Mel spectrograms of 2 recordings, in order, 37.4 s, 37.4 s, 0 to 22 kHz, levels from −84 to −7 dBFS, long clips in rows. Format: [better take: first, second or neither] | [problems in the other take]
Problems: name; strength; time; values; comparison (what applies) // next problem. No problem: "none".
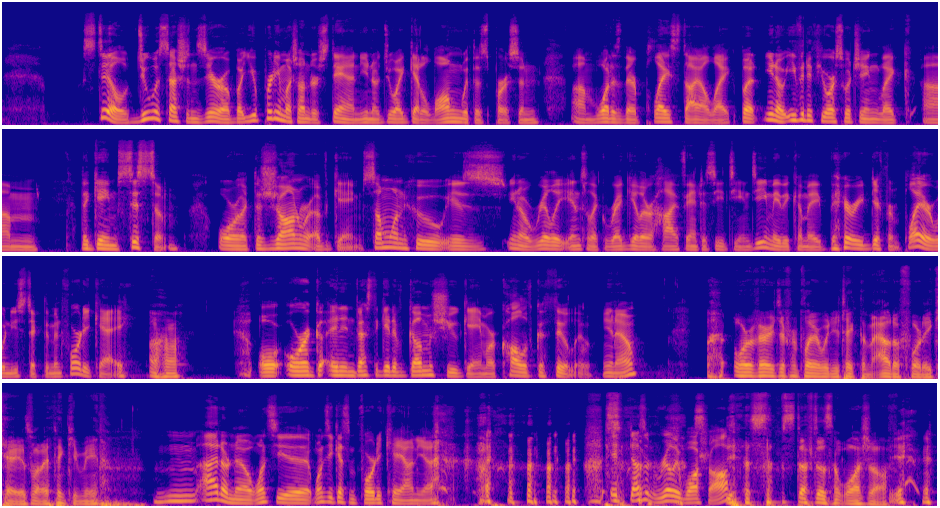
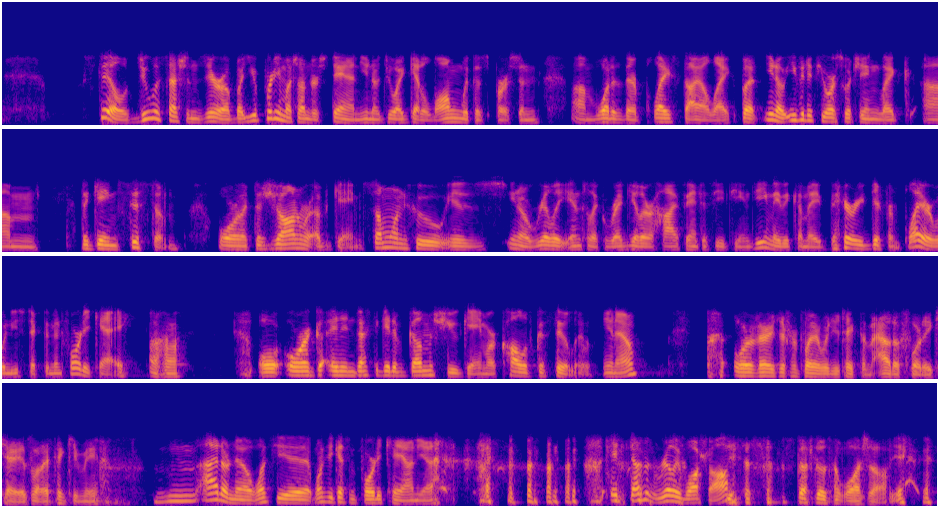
first | phone-call audio; nothing above 3.5 kHz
